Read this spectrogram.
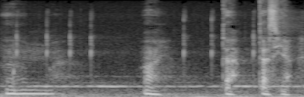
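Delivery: leise flüsternd, kaum Stimme; flüstere es vorsichtig im Dunkeln. Acted. Flüstert im dunklen Tunnel. (leise geflüstert)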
